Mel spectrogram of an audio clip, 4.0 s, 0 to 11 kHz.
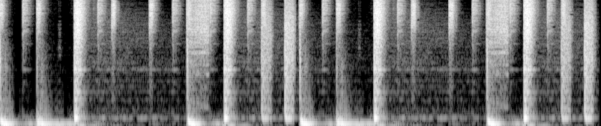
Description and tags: duppyHipFunk04 120bpm
Hip-hop funk style beat with reverberating snare
120bpm, beat, break, breakbeat, drum, funk, hip, hop, loop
